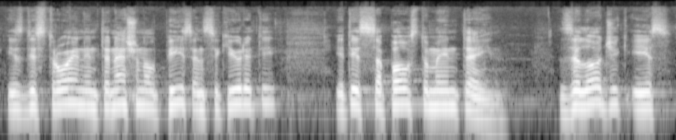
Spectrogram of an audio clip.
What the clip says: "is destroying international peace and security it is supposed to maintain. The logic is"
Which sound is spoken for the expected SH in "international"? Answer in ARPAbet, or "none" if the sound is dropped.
SH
